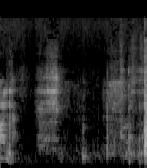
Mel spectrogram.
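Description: A man's voice trails off, then faint rustling and rubbing as poplar boards are handled on a workbench.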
